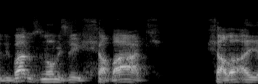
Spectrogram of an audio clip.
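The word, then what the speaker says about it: שלום: A palavra shalã. Shalom aí na verdade é shalã.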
